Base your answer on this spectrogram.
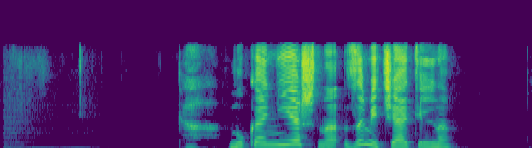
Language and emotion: Russian, positive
